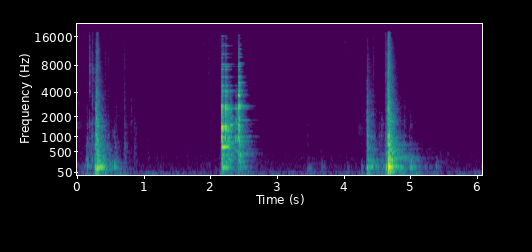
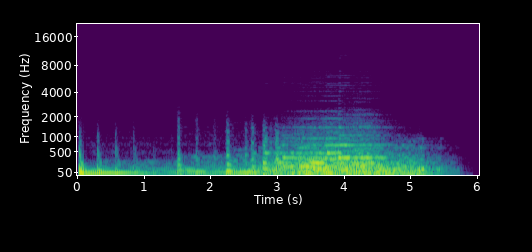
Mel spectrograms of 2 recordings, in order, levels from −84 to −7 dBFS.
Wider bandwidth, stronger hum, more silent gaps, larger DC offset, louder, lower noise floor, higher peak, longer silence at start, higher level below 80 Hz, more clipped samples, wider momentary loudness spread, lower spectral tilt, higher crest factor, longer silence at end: first, 18 kHz vs 2.5 kHz; neither; neither; neither; about the same, -23 LUFS vs -24 LUFS; first, -68 dBFS vs -53 dBFS; first, -2 dBFS vs -6 dBFS; first, 0.25 s vs 0.05 s; second, -48 dBFS vs -26 dBFS; neither; first, 21 LU vs 18 LU; second, -4.5 dB/octave vs -12.5 dB/octave; first, 26 dB vs 16 dB; first, 1.05 s vs 0.55 s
